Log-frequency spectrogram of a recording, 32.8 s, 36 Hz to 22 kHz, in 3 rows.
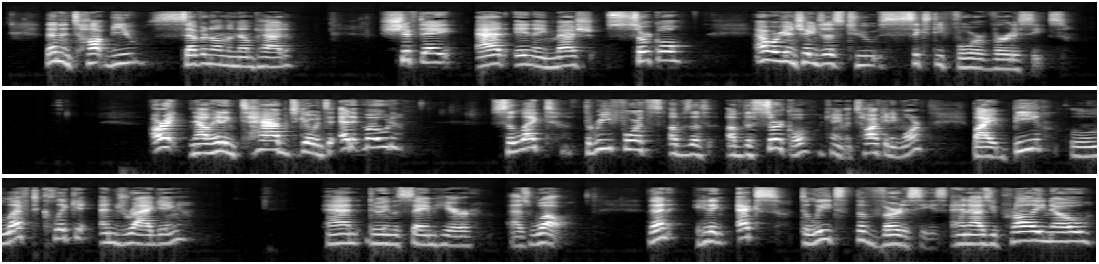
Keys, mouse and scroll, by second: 1.8 KP_7, 3.9 shift+a, 13.1 middle click, 13.7 Tab, 15.5 a, 21.0 b, 24.2 b, 27.4-30.8 drag, 29.2 x.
